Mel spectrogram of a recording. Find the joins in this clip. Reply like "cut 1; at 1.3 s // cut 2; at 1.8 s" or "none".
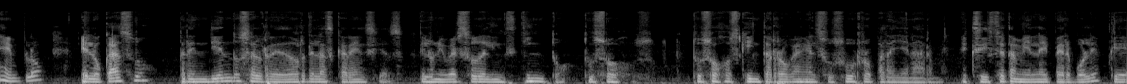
none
